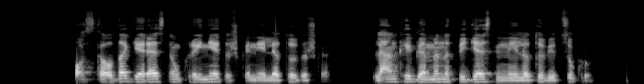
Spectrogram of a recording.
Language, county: Lithuanian, Vilnius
